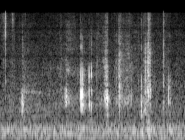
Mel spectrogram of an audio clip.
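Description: A picture-book page being turned: faint, short paper crackles and clicks, several of them from about a second in.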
